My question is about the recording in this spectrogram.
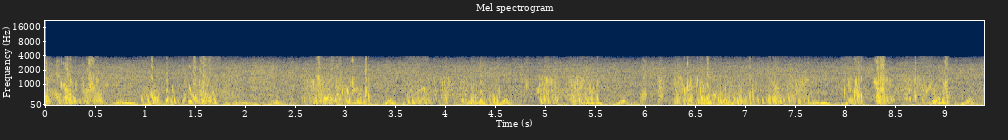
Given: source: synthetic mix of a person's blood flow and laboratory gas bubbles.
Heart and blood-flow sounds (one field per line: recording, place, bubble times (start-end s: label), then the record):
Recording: Doppler ultrasound of blood flow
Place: precordium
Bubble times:
0.00-0.66 s: bubbles
0.93-1.76 s: bubbles
2.54-3.29 s: bubbles
3.58-4.58 s: bubbles
4.79-4.85 s: bubbles
4.90-5.58 s: bubbles
5.94-6.03 s: bubbles
6.12-7.68 s: bubbles
7.96-8.21 s: bubbles
8.27-9.06 s: bubbles
9.37-9.40 s: bubbles
From the record:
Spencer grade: 4 (maximum detectable bubble signal sounding continuously throughout systole and diastole of every cardiac period, and overriding the amplitude of the normal cardiac signals)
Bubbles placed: only in the low amplitude regions of the cardiac cycle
